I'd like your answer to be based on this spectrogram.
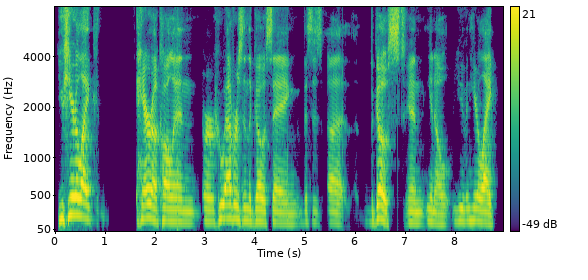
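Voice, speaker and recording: A man's voice: on the high side, steady tone, takes it slowly. A man co-hosting a podcast in a casual fan discussion, rambling enthusiastically, often trailing off and repeating his words. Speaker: podcast co-host.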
